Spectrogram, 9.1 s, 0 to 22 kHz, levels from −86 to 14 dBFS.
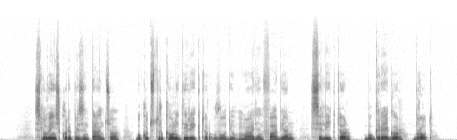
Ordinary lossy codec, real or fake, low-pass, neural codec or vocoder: none; real; 19.8 kHz; none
